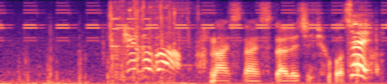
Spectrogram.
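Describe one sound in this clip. A planted bomb beeps rapidly while being defused.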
